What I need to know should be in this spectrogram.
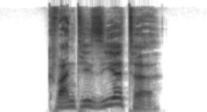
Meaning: inflection of quantisieren: 1. first/third-person singular preterite 2. first/third-person singular subjunctive II
- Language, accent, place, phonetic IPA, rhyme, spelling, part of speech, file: German, Germany, Berlin, [kvantiˈziːɐ̯tə], -iːɐ̯tə, quantisierte, adjective / verb, De-quantisierte.ogg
